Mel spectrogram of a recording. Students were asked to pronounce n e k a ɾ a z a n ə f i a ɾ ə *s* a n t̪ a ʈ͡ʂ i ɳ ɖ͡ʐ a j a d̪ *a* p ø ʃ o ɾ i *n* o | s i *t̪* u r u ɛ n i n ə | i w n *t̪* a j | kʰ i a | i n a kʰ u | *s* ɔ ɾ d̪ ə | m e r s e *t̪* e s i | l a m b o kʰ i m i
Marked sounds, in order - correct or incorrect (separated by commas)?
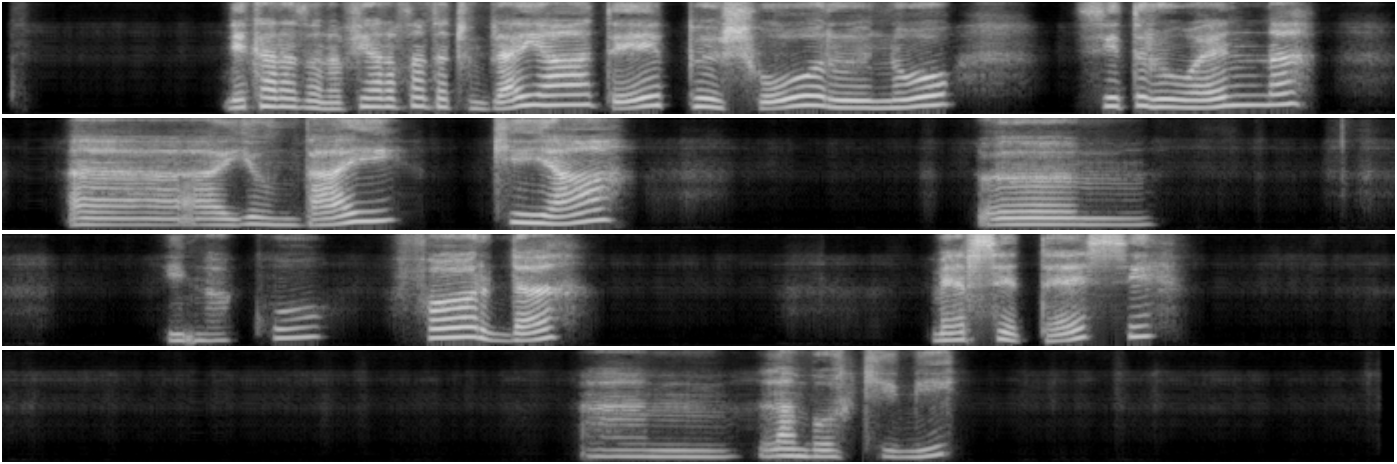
incorrect, incorrect, correct, correct, incorrect, incorrect, incorrect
